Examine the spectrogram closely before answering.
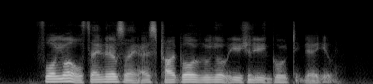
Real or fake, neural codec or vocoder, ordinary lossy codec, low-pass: fake; codec, 16 kHz, 0.5 kbps, FreqCodec, larger model; none; none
